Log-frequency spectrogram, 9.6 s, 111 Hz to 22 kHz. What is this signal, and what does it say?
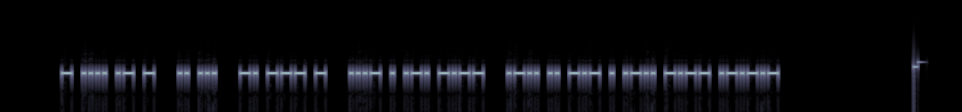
Morse code, heard as a keyed tone, about 36 wpm, 700 Hz. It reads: THAT IS NOT VERY LIKELY.
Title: Sentences from Top 1000 Words - Review Part 4 - 35wpm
